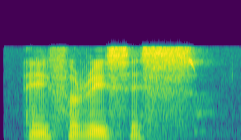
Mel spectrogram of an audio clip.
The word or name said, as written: apheresis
